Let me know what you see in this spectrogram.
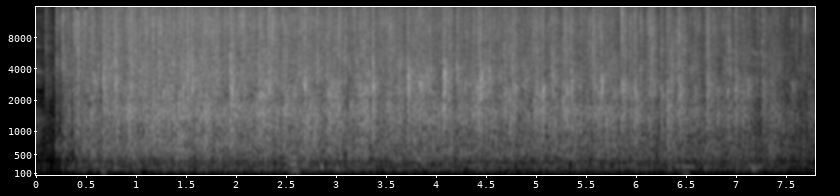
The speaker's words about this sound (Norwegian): så klapp litt for dem, da.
